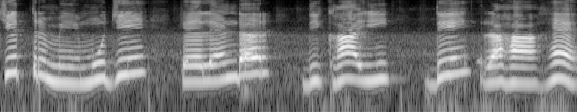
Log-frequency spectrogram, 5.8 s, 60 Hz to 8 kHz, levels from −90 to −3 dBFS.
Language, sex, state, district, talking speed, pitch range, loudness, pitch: Hindi, female, Madhya Pradesh, Katni, 85 wpm, 230-310 Hz, -17 LUFS, 255 Hz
